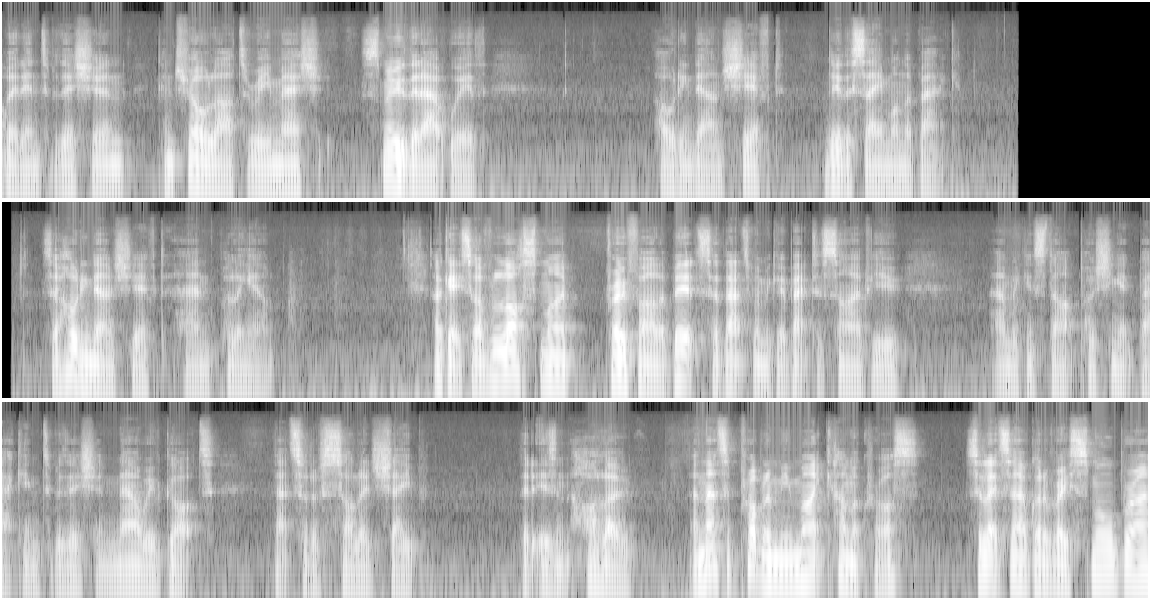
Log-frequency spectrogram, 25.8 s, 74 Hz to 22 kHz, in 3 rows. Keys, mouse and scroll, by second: 0.2 click, 0.5-1.5 middle drag, 1.5 ctrl+r, 1.9 middle click, 2.2-3.5 shift+drag, 4.2 middle click, 4.9 shift+click, 5.5 middle click, 6.2 click, 6.9 click, 7.4 click, 7.8 click, 8.2 shift+click, 8.7 ctrl+r, 8.9 middle click, 9.7 shift+click, 10.6 click, 10.8 click, 11.1 middle click, 11.2 shift+click, 11.8-14.8 middle drag, 14.8 KP_3, 16.9 click, 17.6 click, 18.0 click, 19.6-22.1 drag, 24.9 f.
